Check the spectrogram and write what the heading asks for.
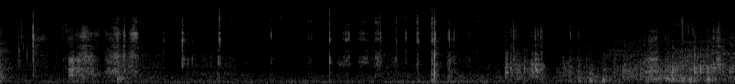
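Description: Quiet handling noise of a USB cable and a plastic wall charger adapter on a tabletop: scattered small clicks and rubs as the cable is pushed into the adapter, with a sharper click a little over four seconds in and some rustling near the end.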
